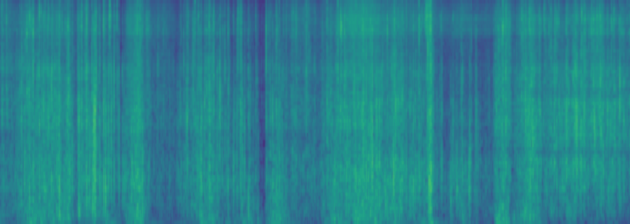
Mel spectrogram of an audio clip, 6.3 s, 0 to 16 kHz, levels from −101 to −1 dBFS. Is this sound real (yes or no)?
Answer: no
